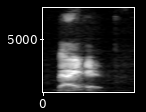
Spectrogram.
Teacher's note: If you listen to any American speaker, they would say better. T would become D, right?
